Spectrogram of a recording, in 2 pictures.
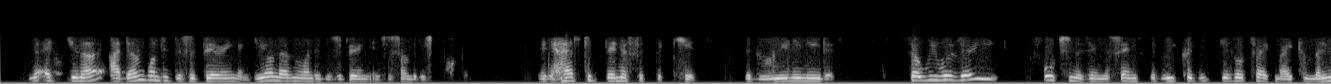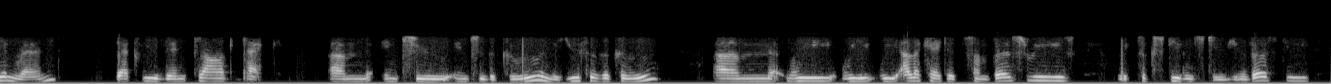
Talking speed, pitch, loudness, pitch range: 165 wpm, 145 Hz, -20 LUFS, 135-165 Hz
